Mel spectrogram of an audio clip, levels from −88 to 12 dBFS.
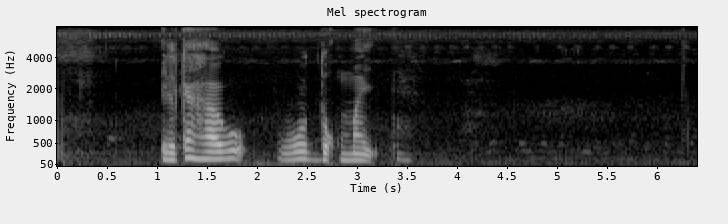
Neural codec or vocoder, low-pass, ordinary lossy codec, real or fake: none; none; none; real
